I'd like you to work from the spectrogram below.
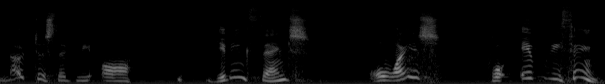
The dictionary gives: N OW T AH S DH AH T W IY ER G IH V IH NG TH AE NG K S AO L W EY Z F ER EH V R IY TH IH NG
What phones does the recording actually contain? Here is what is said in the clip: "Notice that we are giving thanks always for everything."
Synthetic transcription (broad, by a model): N OW T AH S DH AH T W IY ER G IH V IH NG TH AE NG K S AO L W EY Z F ER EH V R IY TH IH NG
